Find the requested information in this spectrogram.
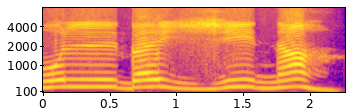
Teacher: ملانے کی صورت میں پڑھیں تو اس کو تا پڑھیں گے، اگر یہاں پہ ہم وقف کریں تو پھر اس کو ہا پڑھنا ہوتا ہے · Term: گول تا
